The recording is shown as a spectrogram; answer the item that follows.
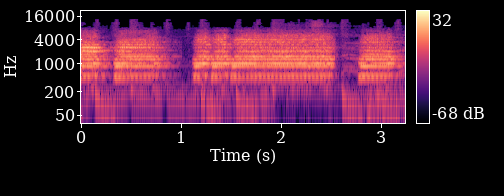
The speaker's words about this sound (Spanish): Toca el claxon que sea.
